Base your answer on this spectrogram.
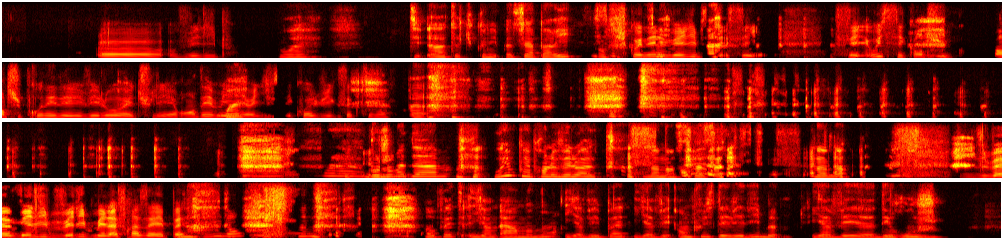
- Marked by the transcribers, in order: static; other background noise; distorted speech; laugh; laugh; laugh; chuckle; laugh; chuckle; laugh; chuckle; laughing while speaking: "C'est ça !"; laugh; unintelligible speech; laughing while speaking: "Non. Non, non"; chuckle; laugh
- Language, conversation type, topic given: French, unstructured, Préféreriez-vous être une personne du matin ou du soir si vous deviez choisir pour le reste de votre vie ?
